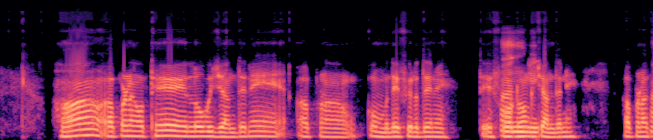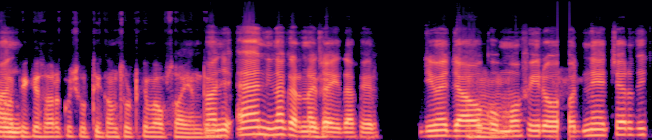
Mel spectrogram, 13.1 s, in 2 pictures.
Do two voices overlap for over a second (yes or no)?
no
